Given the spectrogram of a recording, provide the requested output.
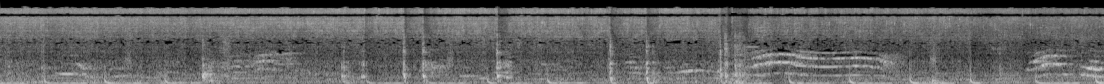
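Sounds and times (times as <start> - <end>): pancakes sizzling on a griddle: 0.0 - 11.0
metal spatula clicking on griddle: 3.3 - 5.3.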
